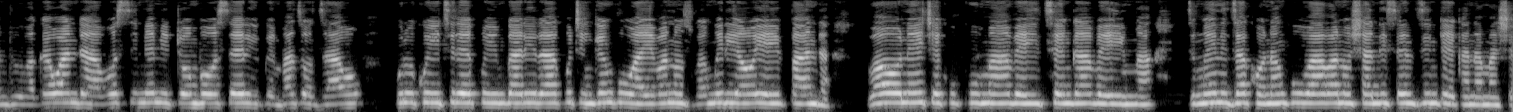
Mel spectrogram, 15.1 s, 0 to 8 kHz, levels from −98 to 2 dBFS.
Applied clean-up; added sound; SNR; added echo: none; none; none; none.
